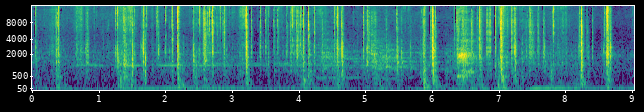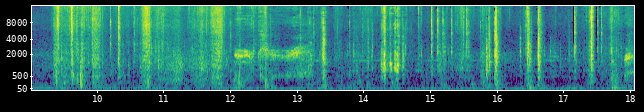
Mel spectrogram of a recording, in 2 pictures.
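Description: Wire radio removal keys clicking and scraping as they are pushed into the release holes of a Ford F-150's factory radio and worked to free its retaining clips: an irregular run of small metallic clicks and rattles. In the second half the radio is pulled loose and slides out of its dash opening.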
